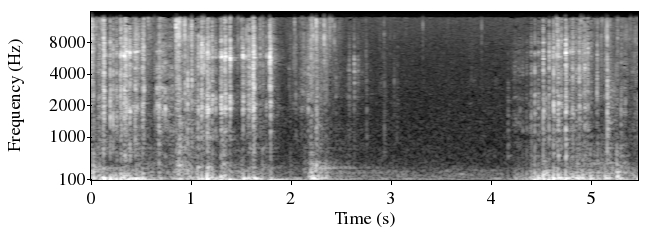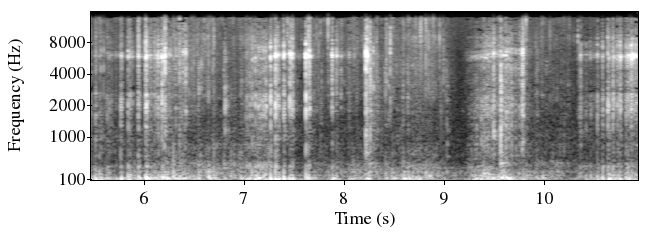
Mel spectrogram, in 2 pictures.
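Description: A solid pink-speckled bar of soap is held in the hand while a dark blade scrapes shavings off its surface. Rapid, dry scraping and crumbly rasps come in bursts with bright, hissy highs. A quieter pause falls around the third and fourth seconds before the shaving resumes.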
